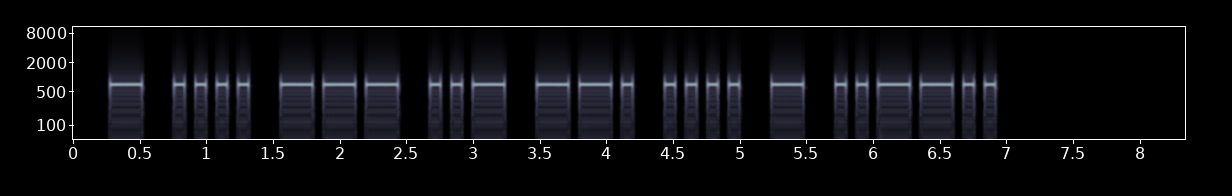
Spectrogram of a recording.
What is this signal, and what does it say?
Morse code, heard as a keyed tone, about 15 wpm, 700 Hz. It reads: THOUGHT?
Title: Sentences from Top 300 Words and Abbreviations 15wpm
